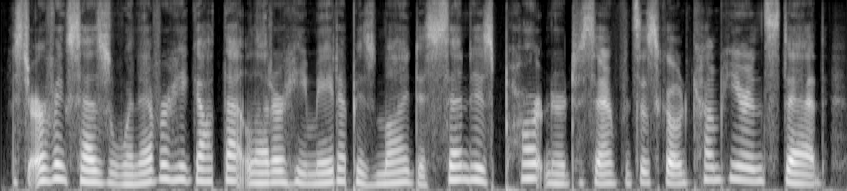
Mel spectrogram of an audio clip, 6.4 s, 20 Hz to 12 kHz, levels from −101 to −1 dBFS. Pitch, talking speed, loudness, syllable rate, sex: 195 Hz, 225 wpm, -18 LUFS, 5.4 syllables/s, female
